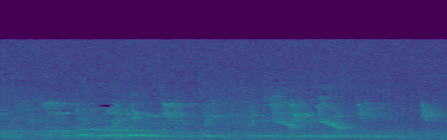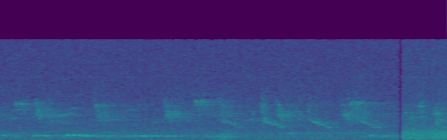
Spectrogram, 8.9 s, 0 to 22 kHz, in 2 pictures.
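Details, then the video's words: Adult zebra dove in Ubon Ratchathani, Thailand, 13 May 2022. Low, soft, rolling coo phrases repeat through most of the recording. Frequent high, quick chirps from other birds and constant rural background noise accompany it, with a brief click near the end. "นกเขาชวา (Zebra Dove)"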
